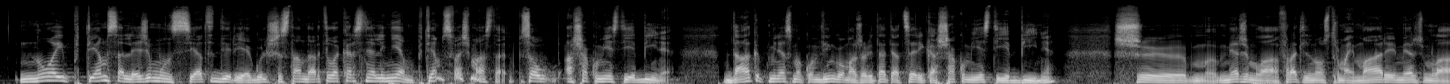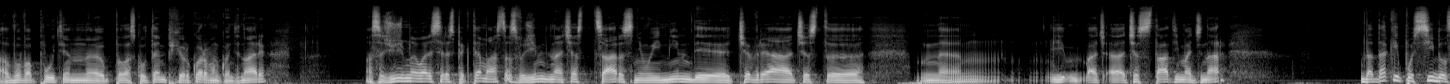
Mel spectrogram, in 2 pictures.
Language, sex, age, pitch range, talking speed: Romanian, male, 20-39, 95-135 Hz, 175 wpm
